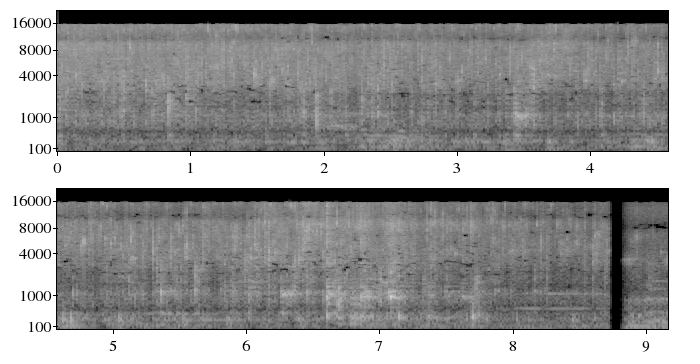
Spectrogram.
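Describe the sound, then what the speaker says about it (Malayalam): Pieces of chicken broast deep frying in hot oil, a continuous dense bubbling sizzle up close with faint stirring scrapes, ending in a brief cutoff near the end, no voices. "ഇനി ഇതുപോലെ എല്ലാതും അങ്ങോട്ട് പൊരിച്ചെടുക്കണം"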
